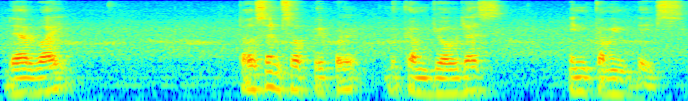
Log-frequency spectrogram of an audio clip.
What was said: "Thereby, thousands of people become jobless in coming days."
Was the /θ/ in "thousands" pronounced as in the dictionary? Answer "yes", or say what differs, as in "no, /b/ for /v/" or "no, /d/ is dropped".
no, /t/ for /θ/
